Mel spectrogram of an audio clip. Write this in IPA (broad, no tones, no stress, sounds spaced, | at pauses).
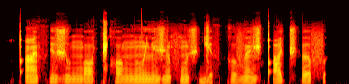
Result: qʼ ɛ̃ θ ɾʲ u ʒ u ŋ ɔ ǁʰ ɔ ŋ ɾ ũ lʲ ə̃ ʒ ə̃ f ũ ʃ ɡʲ ɛ θ k ʊ v ɛ̃ ʒ qʼ ʊ t͡ʃʼ ə f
